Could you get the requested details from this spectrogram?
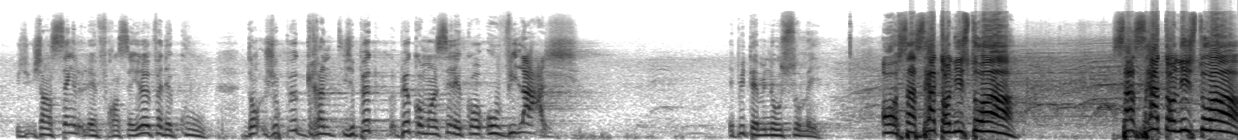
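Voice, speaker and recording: A man's raised, projected voice, high in pitch with very wide pitch swings and big swings in loudness, at a fairly slow pace with long, frequent pauses. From Ivory Coast. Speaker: guest preacher and professor. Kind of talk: sermon.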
